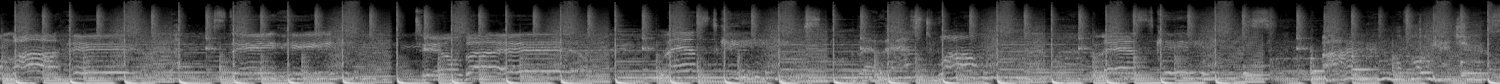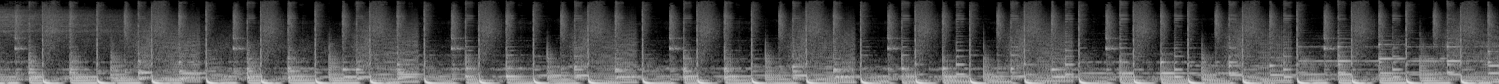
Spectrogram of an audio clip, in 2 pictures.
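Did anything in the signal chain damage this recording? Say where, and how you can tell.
No, nothing in this audio stood out as damage from any stage of the signal chain.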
